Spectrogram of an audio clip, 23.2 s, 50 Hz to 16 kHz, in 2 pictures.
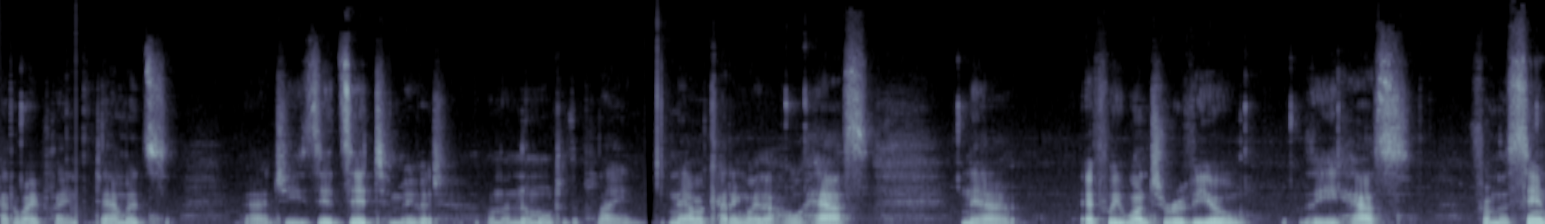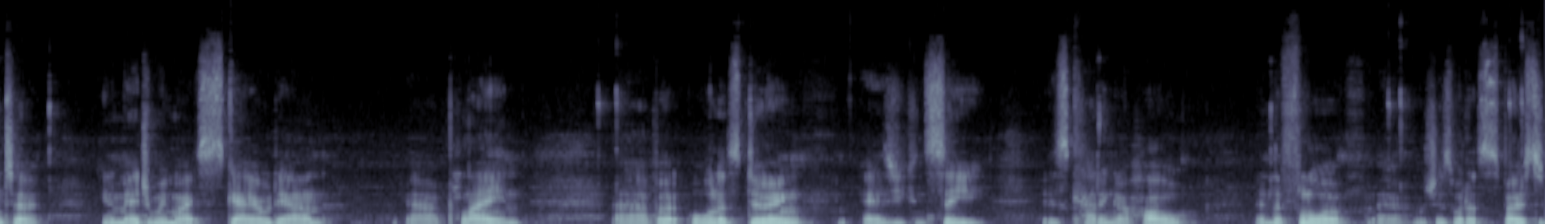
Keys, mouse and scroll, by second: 0.0 right click, 0.4 click, 0.6 g, 5.1 alt+r, 5.1 g, 7.4-9.4 middle drag, 9.9 middle click, 11.1 KP_7, 13.5 s, 20.1-21.9 middle drag, 22.3-23.1 drag.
